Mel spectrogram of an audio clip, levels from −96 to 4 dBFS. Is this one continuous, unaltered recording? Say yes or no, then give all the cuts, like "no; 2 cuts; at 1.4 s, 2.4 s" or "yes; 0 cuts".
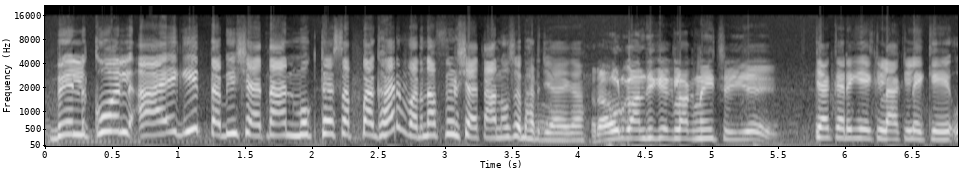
yes; 0 cuts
